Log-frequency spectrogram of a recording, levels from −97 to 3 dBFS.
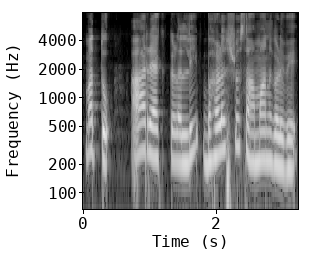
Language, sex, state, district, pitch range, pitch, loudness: Kannada, female, Karnataka, Bidar, 210-270 Hz, 235 Hz, -18 LUFS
